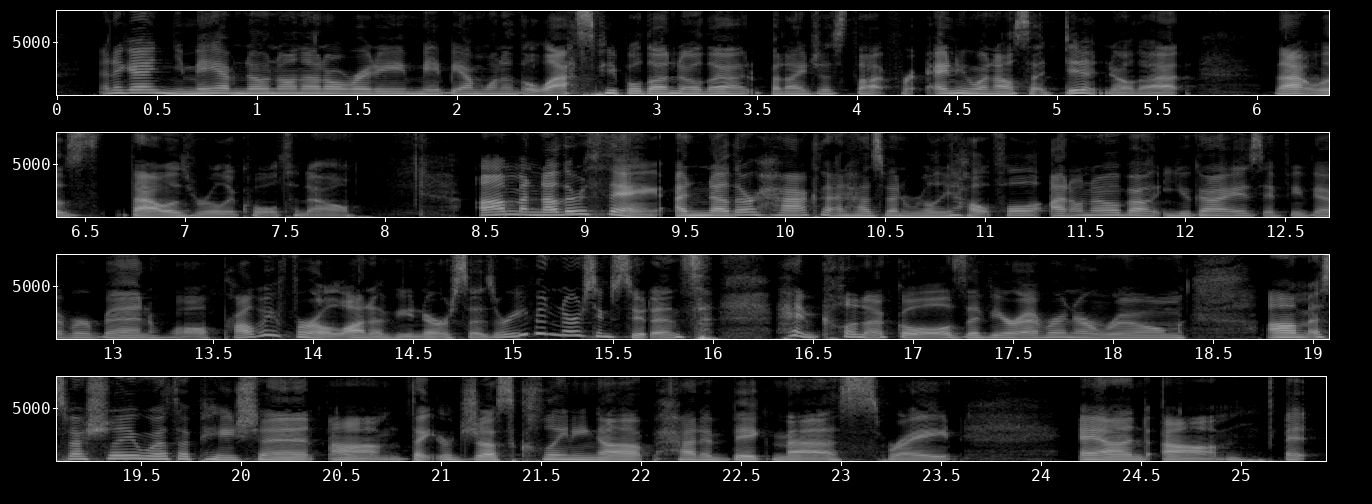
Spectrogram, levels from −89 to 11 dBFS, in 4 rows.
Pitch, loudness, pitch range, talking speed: 190 Hz, -37 LUFS, 165-210 Hz, 230 wpm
